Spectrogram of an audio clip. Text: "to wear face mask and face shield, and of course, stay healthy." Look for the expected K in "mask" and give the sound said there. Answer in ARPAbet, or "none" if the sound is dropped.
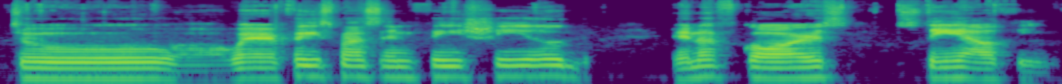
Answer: none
